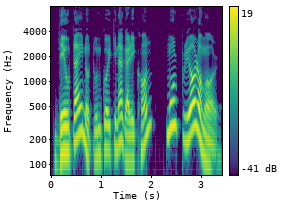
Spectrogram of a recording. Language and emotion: Assamese, happy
